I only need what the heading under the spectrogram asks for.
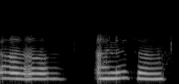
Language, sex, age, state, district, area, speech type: Kashmiri, female, 30-45, Jammu and Kashmir, Bandipora, rural, conversation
